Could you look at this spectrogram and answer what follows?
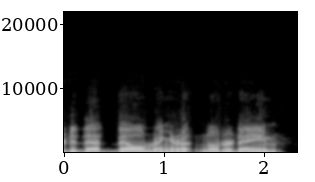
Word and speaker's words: Notre Dame: that bell ringer at Notre Dame Bobo said pronouncing it like the university in Indiana do you know we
